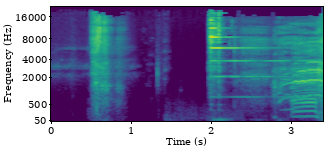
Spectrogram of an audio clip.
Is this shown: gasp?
no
